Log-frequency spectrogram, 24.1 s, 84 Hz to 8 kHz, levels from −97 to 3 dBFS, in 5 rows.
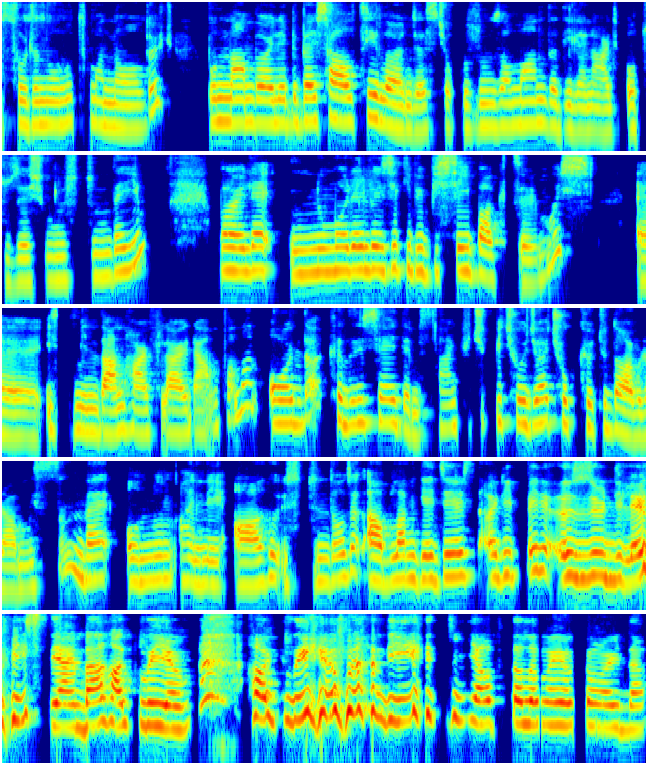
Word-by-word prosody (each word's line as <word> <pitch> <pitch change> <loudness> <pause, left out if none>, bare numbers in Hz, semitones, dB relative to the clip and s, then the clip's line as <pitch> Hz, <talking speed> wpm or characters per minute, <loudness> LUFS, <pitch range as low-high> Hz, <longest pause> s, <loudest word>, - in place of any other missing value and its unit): sorunu 195 -1 -9
unutma 195 -2 -11
olur. 170 - -10 0.4
Bundan, 210 -1 -4
böyle, 205 0 -4
bir 210 - -11
5-6 215 +1 -3
yıl 220 - -3
öncesi 165 -3 -6
çok 165 - -14
uzun 180 +1 -12
zaman 195 +2 -10
da 180 -2 -9
değil, 170 -1 -12
hani, 160 0 -12
artık 155 +1 -14
30 170 -1 -17
yaşımın 170 +1 -11
üstündeyim. 200 - -10 0.6
Böyle, 240 0 -2
numeroloji 240 +3 -4
gibi 235 -4 -9
bir 225 - -11
şeyi 235 0 -6
baktırmış. 195 - -8 0.3
Eee, 160 -2 -7
isminden, 185 -1 -5
harflerden 180 +1 -8
falan. 390 - -12
Orada 240 -1 -4
kadın 240 -2 -6
şey 245 0 -8
demiş, 170 -4 -11
"Sen 210 +1 -13
küçük 245 +4 -16
bir 250 - -10
çoçuğa 245 -1 -5 0.2
kötü 210 -1 -12
davranmışsın 170 - -7
ve 220 +1 -4
onun, 210 +2 -7
hani, 190 -3 -9
ahı 190 +5 -3
üstünde 205 +1 -13
olacak." 255 +5 -6
Ablam 220 +1 0
gece 220 +1 -2
yarısı 245 0 -1
arayıp 245 +2 -5
beni 280 0 0
özür 230 0 +1
dilemişti. 315 - +3
Yani 255 0 +7
ben 270 +3 +8
haklıyım. 265 -3 +5 0.4
Haklıyım 345 +4 +7 0.3
diye 310 +5 +4 0.2
bir 325 -3 0
yaftalama 285 -1 +4
yok 270 0 +5
orada. 250 -2 0
220 Hz, 150 wpm, -21 LUFS, 190-250 Hz, 0.6 s, ben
